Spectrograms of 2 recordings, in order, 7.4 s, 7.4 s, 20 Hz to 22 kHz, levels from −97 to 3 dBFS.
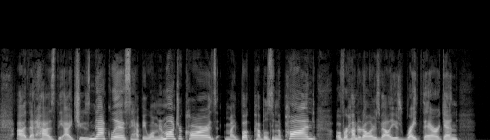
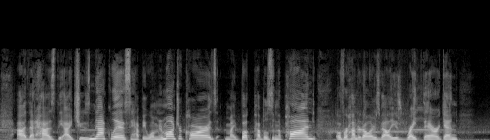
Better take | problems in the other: first | wind noise on the microphone; occasional gusts; 25 dB below the speech

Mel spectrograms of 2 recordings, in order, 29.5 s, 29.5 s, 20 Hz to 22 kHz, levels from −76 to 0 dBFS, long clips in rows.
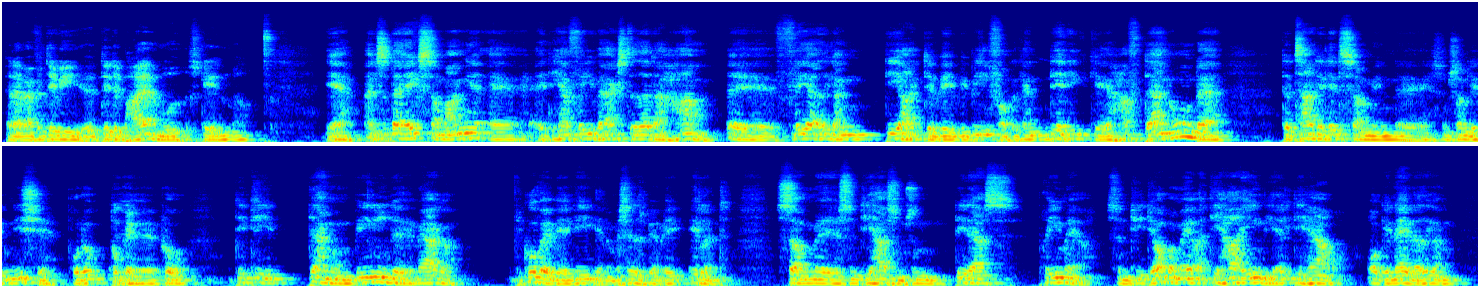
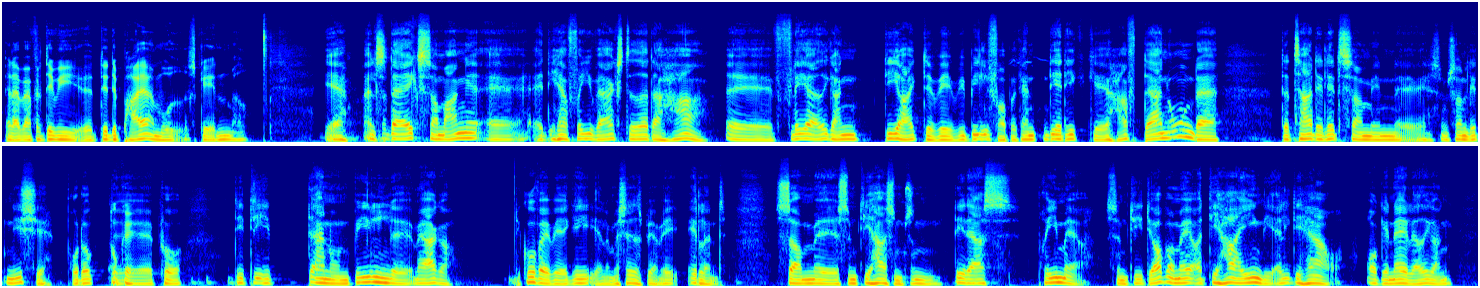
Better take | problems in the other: second | off-mic speech; far // room echo; noticeable; dies away in 0.3 s

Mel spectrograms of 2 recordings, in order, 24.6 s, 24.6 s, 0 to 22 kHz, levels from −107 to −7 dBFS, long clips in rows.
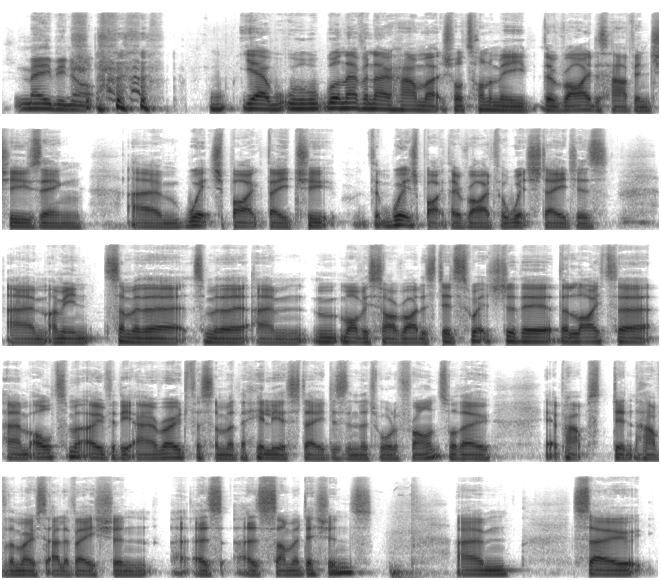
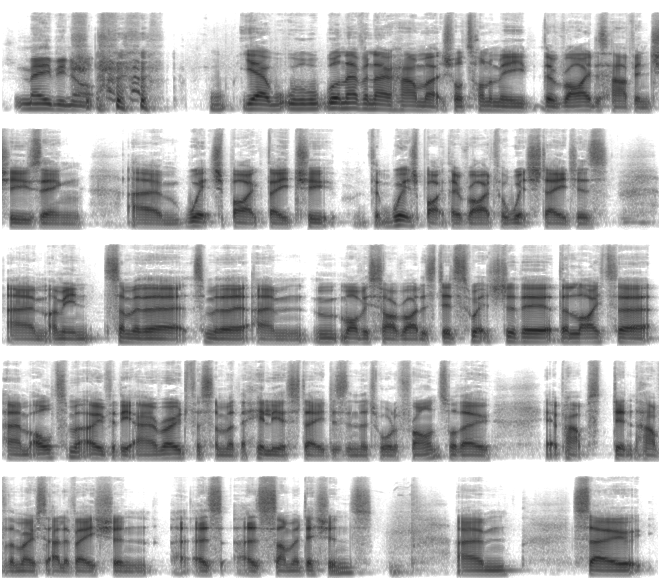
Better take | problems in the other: first | thin; somewhat; fading below 250 Hz

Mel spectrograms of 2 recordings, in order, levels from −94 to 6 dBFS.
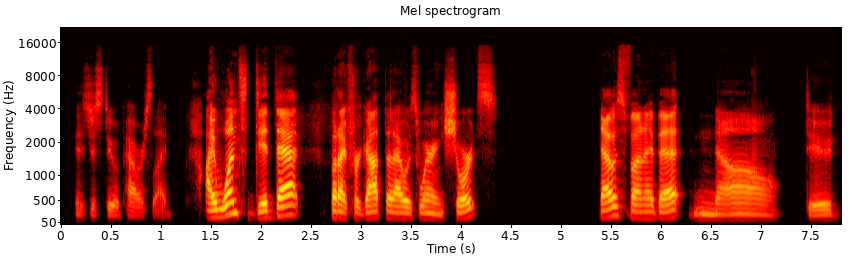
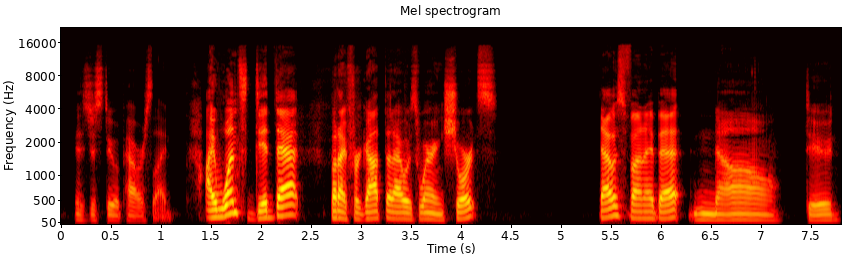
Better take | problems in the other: second | thin; very slightly; fading below 250 Hz

